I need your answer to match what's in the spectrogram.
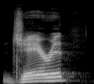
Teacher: With the Southern American accent, you would diphthong the A.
